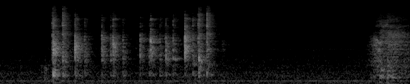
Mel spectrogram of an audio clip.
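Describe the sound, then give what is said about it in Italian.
Computer keyboard typing as a search is entered: quick, quiet clusters of clicking keystrokes in an irregular rhythm, then a brief pause and a softer, broader sound at the end. “Però non si chiama Starpets e basta. Starpets Ubisoft proviamo a scrivere.”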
